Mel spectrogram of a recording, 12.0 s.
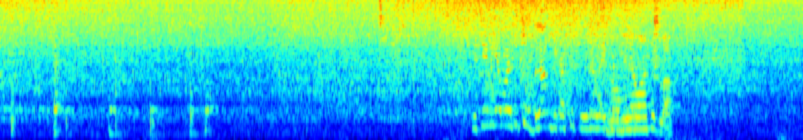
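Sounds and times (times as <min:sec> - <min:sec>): shrimp sizzling in hot oil: 0:00.0 - 0:12.0.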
